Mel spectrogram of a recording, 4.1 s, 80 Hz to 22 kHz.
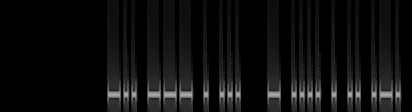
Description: Morse code, heard as a keyed tone, about 30 wpm, 700 Hz. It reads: DOES THEIR
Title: Sentences from Top 1000 Words - Review Part 5 - 30wpm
